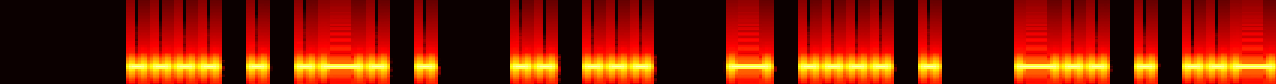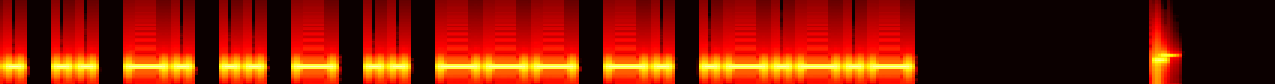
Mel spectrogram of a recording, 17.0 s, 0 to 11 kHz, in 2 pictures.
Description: Morse code, heard as a keyed tone, about 15 wpm, 700 Hz. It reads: HERE IS THE DEFINITION.
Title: Sentences from Top 1000 Words - Review Part 4 - 15wpm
